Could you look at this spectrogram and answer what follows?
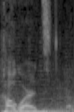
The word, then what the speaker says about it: Hogwarts: Digo yo, ¿cómo se dice? Hogwarts.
